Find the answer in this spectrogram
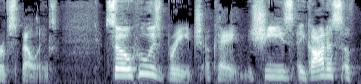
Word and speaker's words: Brigid: There's a whole variety of spellings, which is why, and nobody looks at Brigid and thinks that you pronounce that Brige.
